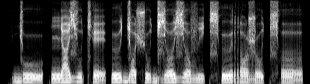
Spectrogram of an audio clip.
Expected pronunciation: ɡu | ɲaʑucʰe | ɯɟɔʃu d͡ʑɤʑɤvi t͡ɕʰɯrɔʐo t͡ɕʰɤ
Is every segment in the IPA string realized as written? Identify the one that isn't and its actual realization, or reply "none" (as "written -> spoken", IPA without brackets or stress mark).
ɡ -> ɟ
